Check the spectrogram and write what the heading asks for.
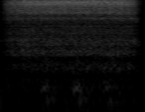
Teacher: sin vibración en su garganta, se le llama unvoiced o también voiceless, lo que significa que es un sonido sin voz.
